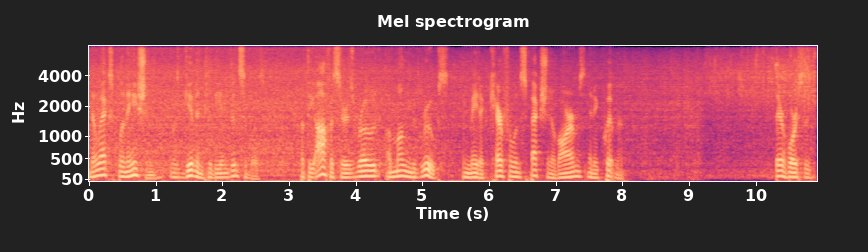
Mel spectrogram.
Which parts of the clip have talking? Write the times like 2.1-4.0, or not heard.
0.0-8.1, 10.3-10.8.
